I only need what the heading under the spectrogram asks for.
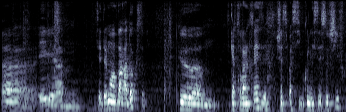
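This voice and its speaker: At a conference, a middle-aged man with a light southern French accent gives a live sales talk, hesitant and filler-heavy, asking questions of the audience. He speaks at normal speed in a mid-range voice. The conference room sounds roomy, with faint noise.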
